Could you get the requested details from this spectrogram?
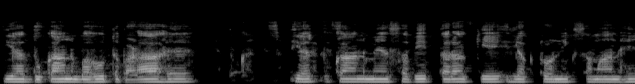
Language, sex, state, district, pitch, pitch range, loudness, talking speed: Hindi, male, Bihar, Jamui, 125 Hz, 120-125 Hz, -28 LUFS, 130 wpm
